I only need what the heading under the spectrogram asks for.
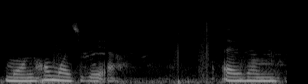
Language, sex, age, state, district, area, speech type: Santali, female, 30-45, West Bengal, Paschim Bardhaman, rural, spontaneous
